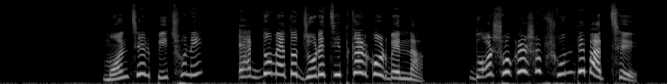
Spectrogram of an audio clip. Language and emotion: Bengali, angry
